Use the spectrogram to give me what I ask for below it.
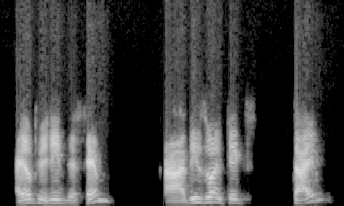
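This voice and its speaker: A man talks at a fairly high pitch. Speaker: instructor. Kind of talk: tutorial.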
